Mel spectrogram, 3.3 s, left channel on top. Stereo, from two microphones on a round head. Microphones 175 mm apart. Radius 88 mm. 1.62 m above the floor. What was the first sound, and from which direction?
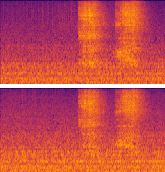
Chewing, 30° left (ahead or behind).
